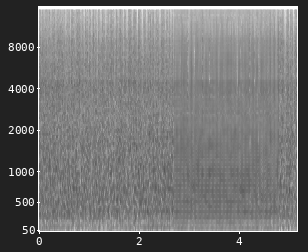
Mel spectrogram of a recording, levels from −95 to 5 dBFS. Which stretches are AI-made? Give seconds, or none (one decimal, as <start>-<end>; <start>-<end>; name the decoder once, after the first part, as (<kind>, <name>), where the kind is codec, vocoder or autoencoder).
2.7-4.8 (vocoder, BigVGAN v2)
